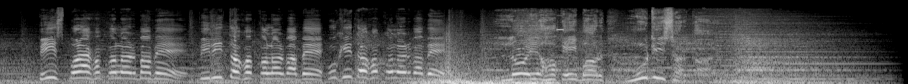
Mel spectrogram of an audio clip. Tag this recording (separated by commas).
Speech, Male speech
